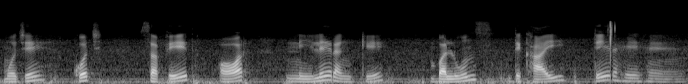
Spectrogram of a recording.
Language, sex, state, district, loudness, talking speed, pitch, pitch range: Hindi, male, Madhya Pradesh, Katni, -20 LUFS, 105 wpm, 130 Hz, 125-150 Hz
